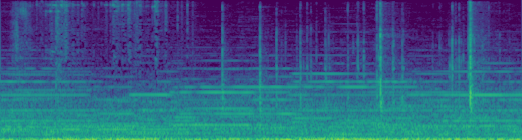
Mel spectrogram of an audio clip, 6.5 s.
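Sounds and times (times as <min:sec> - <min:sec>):
old brass key unlocking a large wooden door: 0:00.2 - 0:02.5, 0:03.7 - 0:06.3.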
